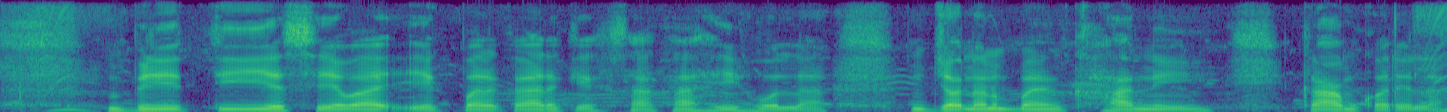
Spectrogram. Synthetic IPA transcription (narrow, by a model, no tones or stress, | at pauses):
bɾit̪iəsewaʔḛk̚pɾəkaɾkesakʰaɦiɦolad͡ʒənənbəŋkkʰːanikamkəɾela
